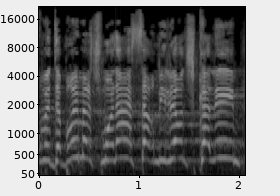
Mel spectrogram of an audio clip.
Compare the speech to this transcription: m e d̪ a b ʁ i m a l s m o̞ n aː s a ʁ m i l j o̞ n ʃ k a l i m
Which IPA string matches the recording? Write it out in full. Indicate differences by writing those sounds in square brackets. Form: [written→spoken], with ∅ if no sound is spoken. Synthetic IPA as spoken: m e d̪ a b ʁ i m a l [s→ʃ] m o̞ n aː s a ʁ m i l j o̞ n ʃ k a l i m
